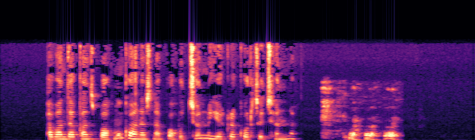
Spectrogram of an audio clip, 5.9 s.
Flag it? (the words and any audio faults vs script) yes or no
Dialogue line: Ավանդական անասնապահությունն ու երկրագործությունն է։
yes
